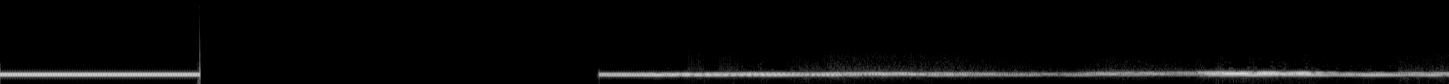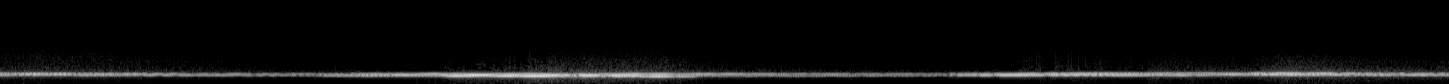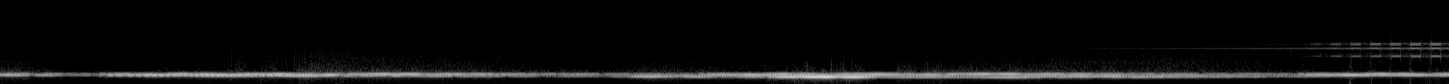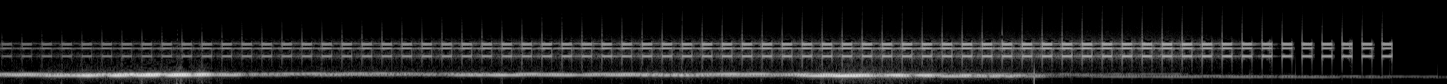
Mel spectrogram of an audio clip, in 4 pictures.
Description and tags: Just a creepy phone sound... as if you dialed a number and your brain was sucked into the phone world for a moment... then you woke up to line disconnect sound.
creepy, phone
